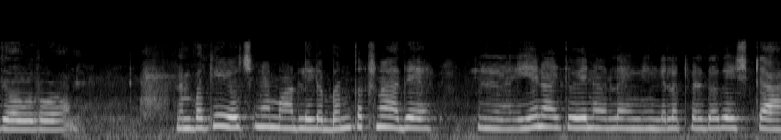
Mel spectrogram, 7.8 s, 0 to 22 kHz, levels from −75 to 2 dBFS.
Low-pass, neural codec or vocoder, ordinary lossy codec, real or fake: 7.2 kHz; codec, 16 kHz, 2 kbps, FunCodec, trained on LibriTTS, 25 frames a second; none; fake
